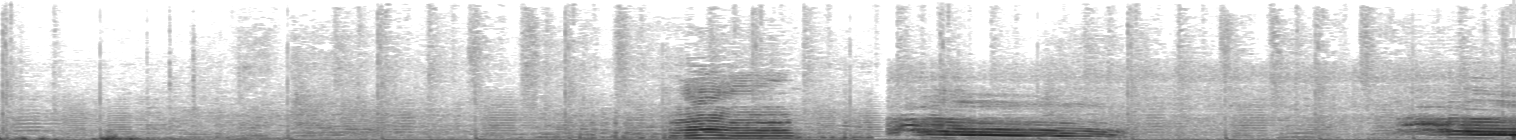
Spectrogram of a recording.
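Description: An adult cheetah gives short, tonal, slightly falling yelps over a steady musical beat.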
